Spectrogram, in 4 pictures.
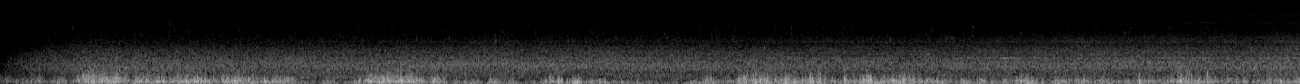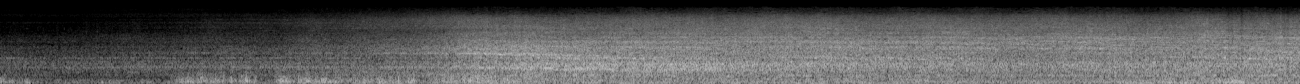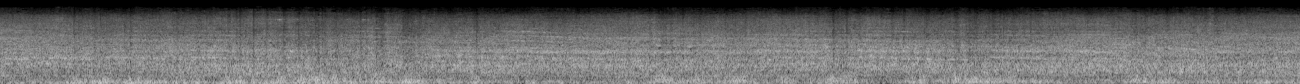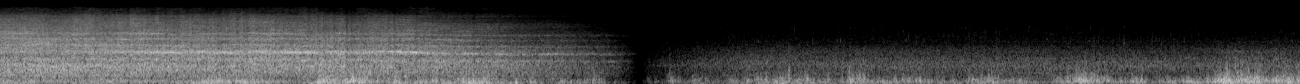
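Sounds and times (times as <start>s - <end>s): train wheels rumbling on rail: 11.4s - 45.4s
high wavering wheel squeal: 14.5s - 45.3s.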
